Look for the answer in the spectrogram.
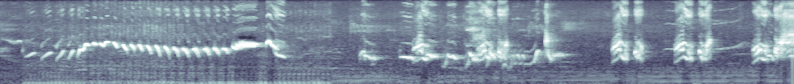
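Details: Contest-ready white-rumped shama in full voice: a long, rapid rattling trill that rises and holds for over two seconds, then loud, explosive, varied phrases repeated in bursts.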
